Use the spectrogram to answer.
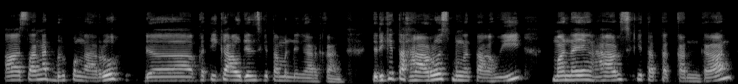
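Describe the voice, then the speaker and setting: A woman explains public speaking technique in a relaxed, filler-heavy teaching voice, peppering her phrases with "nah" and "eh". She stops to act out example sentences and to ask questions in the name of "Coach". Her voice sits mid-range and sounds close and dry, with no room echo. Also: mid-range voice. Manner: demonstrates example lines aloud; poses questions to herself as "Coach". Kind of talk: spoken training lesson.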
